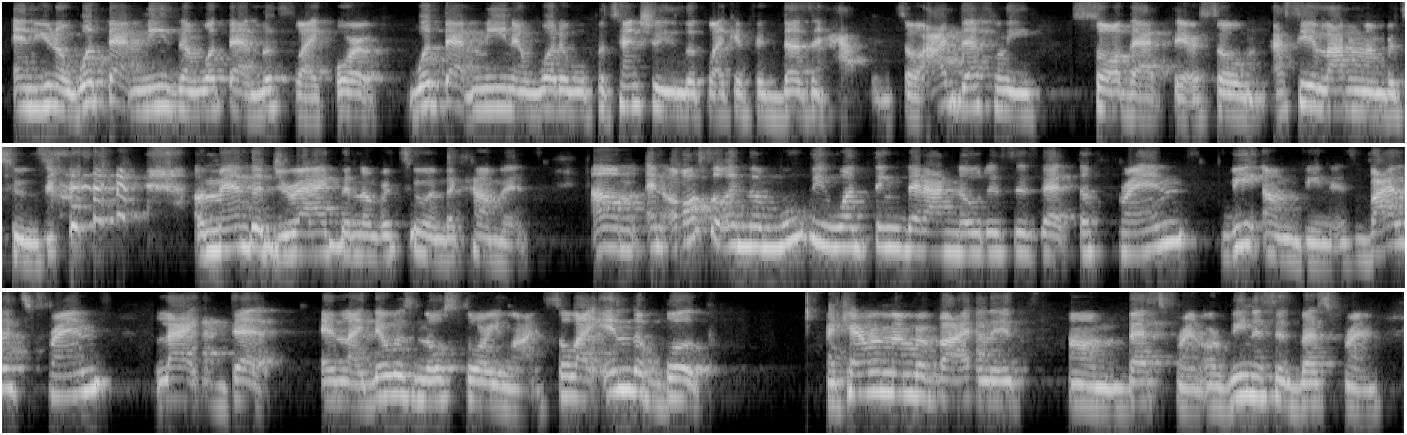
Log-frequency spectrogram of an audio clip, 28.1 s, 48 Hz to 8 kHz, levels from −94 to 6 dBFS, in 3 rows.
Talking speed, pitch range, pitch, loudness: 200 wpm, 160-225 Hz, 180 Hz, -19 LUFS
